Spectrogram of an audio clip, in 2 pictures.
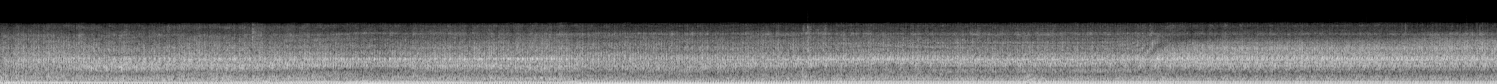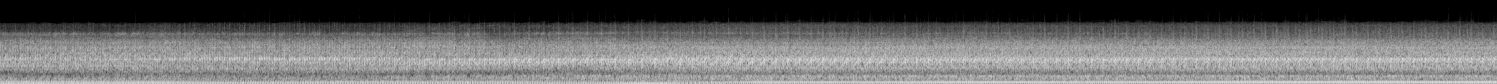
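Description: Fire engine's diesel engine running steadily close by while it pumps water to a hose line, with a steady high whine over the engine note. The engine note shifts to a new steady speed a few times and gets slightly louder in the last third.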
